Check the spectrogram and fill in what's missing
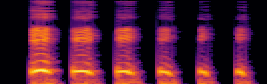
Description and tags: Funny high giggle
Recorded myself giggling and pitched up, originally for a fairy catching game.
fairy, fearie, fun, giggle, high, laugh, laughter, male, pitched, voice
